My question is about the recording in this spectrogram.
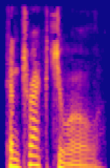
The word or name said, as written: contractual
